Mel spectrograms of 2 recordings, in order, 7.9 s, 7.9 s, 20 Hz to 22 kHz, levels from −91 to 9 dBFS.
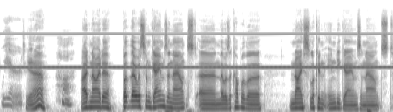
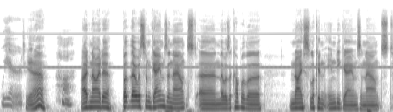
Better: second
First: high-pitched whine; loud; throughout; 2 kHz, 5 dB below the speech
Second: high-pitched whine; faint; throughout; 2 kHz, 20 dB below the speech

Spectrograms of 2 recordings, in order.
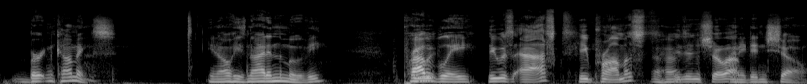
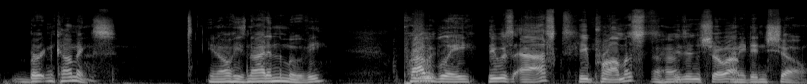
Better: first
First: none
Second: distortion; slight; 10 dB below the speech

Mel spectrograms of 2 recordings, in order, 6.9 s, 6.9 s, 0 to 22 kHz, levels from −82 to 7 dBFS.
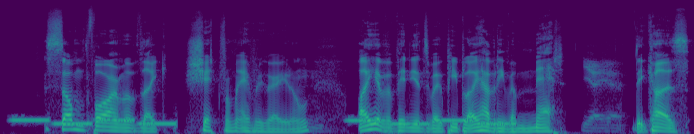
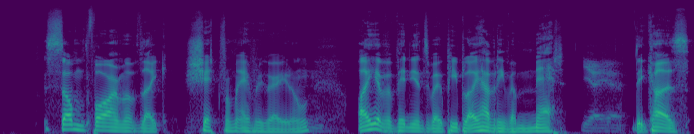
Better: second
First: siren; noticeable; until 2 s and from 3.5 to 5 s; peak 6 dB below the speech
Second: none

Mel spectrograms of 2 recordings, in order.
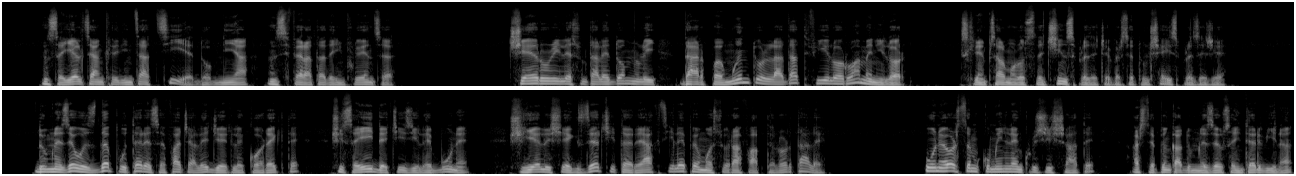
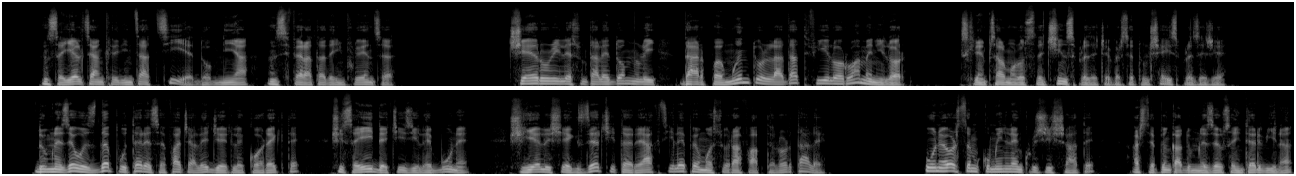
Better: second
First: hiss; faint; throughout; 30 dB below the speech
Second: none

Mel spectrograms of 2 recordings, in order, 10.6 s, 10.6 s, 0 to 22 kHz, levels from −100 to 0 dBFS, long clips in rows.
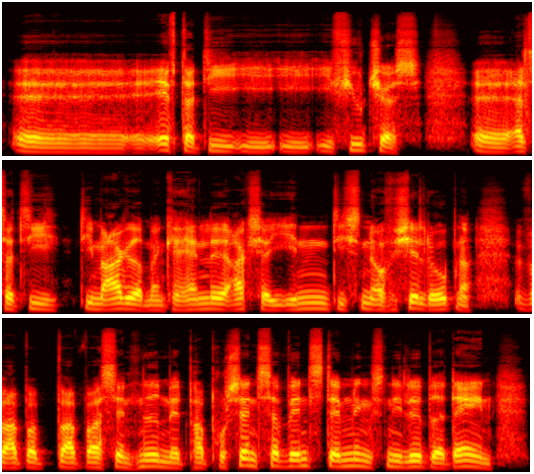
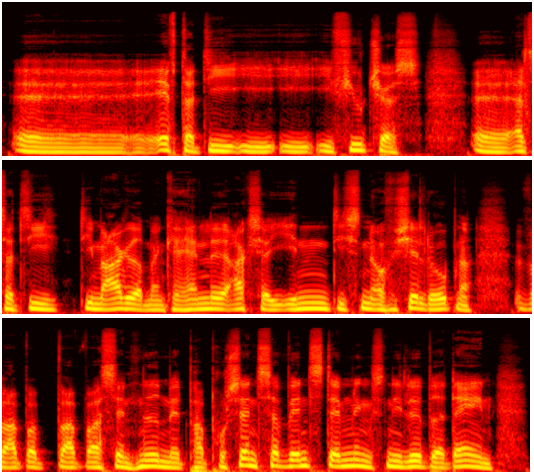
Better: second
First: thin; very; fading below 400 Hz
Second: none

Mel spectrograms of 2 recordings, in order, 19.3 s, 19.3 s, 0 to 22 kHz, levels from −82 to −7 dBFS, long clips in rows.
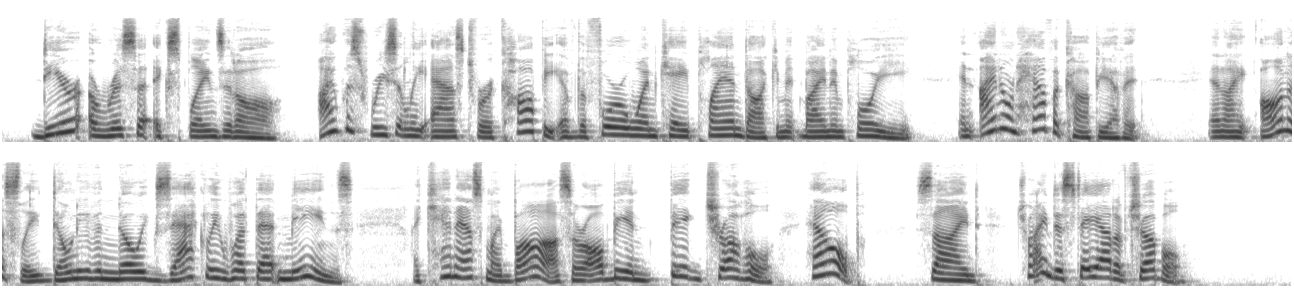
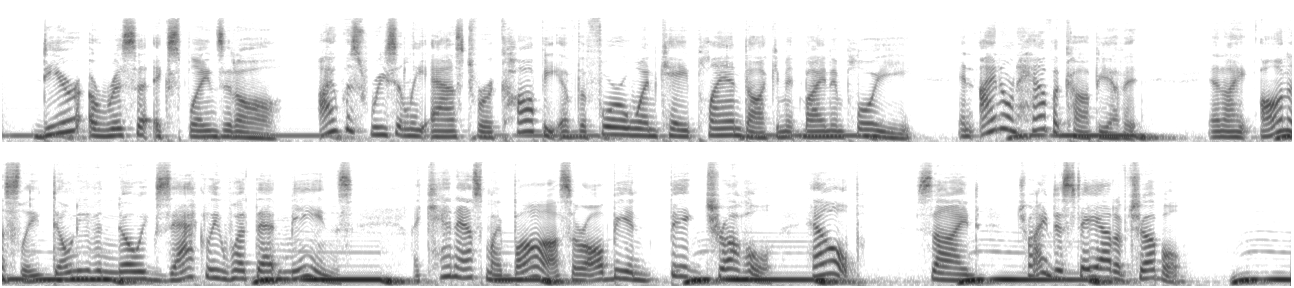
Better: first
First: none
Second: alarms or sirens; very loud; throughout; 4 dB above the speech

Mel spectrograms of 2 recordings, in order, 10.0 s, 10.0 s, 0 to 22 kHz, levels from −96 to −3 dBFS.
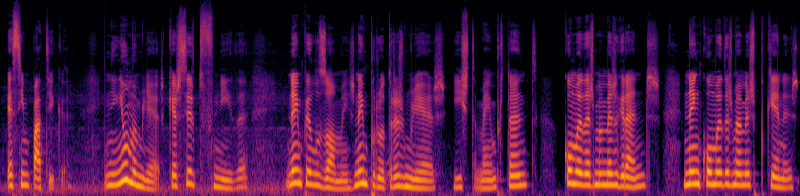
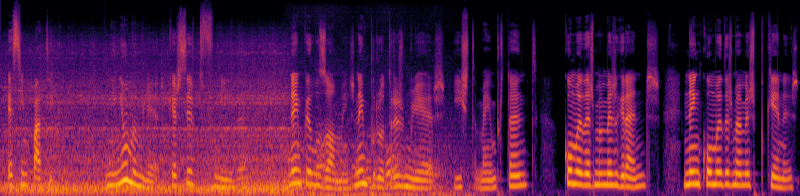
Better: first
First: traffic noise; faint; until 6 s; 30 dB below the speech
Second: traffic noise; loud; until 6 s; 6 dB below the speech

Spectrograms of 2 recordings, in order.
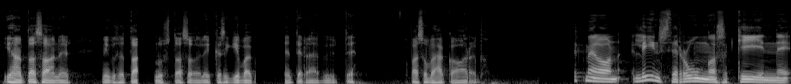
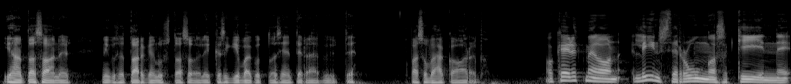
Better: second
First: audio cutting out; at 1.5 s, at 2.5 s and at 5.5 s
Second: none

